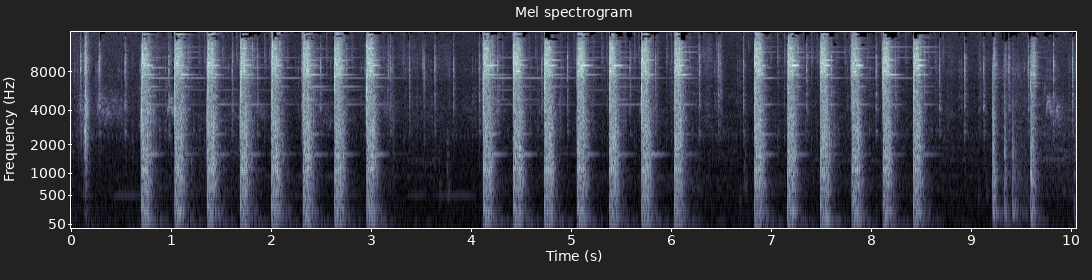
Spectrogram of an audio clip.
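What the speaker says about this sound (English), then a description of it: "sorry about the banging" Hammer blows flatten a metal gundog accessory in close, loud bursts of rapid ringing clangs. Each run has about eight or nine strikes, with brief pauses between the runs.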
